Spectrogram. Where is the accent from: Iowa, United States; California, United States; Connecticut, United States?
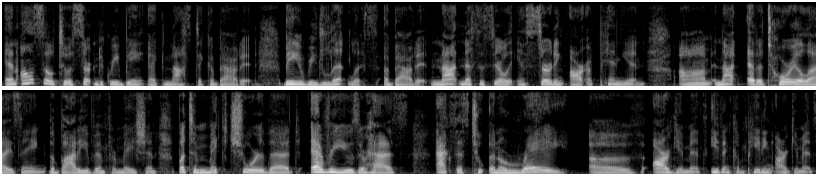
California, United States; also born or lived in Harlem, New York; now in Chicago, United States; I'm a Californian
